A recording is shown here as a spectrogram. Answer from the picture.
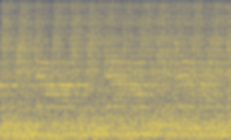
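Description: Live rock band playing loud through a theatre PA: electric guitar, bass and drums under a woman singing lead.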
